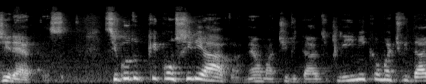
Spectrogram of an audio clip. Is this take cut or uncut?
uncut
